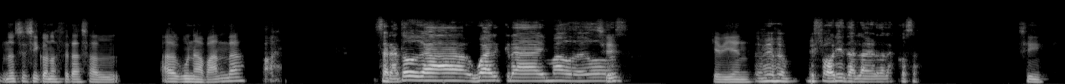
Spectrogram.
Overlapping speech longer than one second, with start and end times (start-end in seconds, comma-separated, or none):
none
